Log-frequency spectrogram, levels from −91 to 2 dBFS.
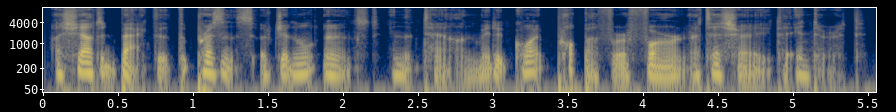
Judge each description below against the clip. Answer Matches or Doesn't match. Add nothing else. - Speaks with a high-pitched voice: Doesn't match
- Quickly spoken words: Matches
